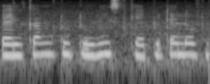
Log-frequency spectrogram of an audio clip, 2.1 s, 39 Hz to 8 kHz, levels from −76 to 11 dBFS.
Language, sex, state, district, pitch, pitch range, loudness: Hindi, female, Chhattisgarh, Bilaspur, 255 Hz, 240-260 Hz, -14 LUFS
